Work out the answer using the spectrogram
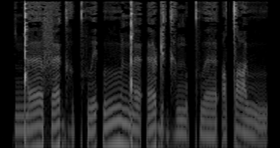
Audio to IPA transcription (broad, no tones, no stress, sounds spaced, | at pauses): ŋ͡ǃ əː f œ ɡʱ ʊ kʷʰ ɪ ʔ uː ŋ͡ǃ œ ʔ œ ɖ ɪ ɡʱ ə ŋʷ œ kʷʰ əː ʔ u tˤ uː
